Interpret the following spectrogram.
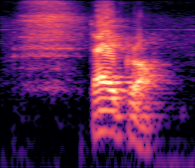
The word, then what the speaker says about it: Dave Grohl: I think you say you pronounce it that right? Dave Grohl. Grohl, yeah. Yeah, Grohl. Dave Grohl.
